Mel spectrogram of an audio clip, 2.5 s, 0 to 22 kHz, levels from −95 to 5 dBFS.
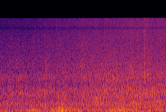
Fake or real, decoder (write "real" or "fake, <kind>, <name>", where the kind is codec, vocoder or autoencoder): real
